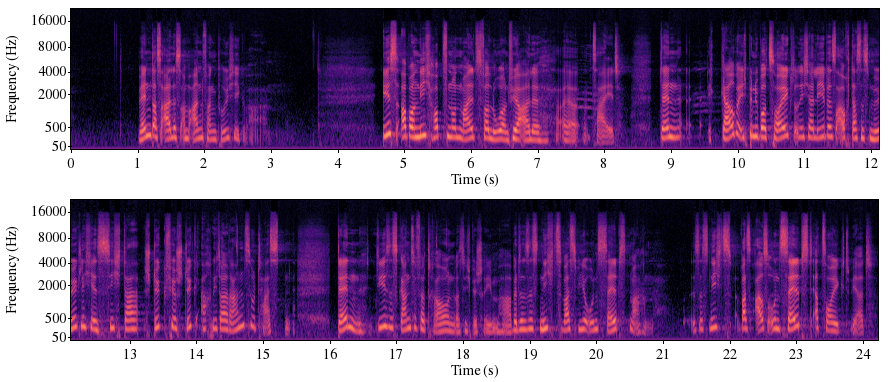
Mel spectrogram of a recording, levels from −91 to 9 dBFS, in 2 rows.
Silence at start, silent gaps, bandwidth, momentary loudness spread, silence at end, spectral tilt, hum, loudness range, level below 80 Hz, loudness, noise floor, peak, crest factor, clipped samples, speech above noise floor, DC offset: 1 s; none; over 20 kHz; 14 LU; 0.1 s; -3 dB/octave; none; 5 LU; -64 dBFS; -25 LUFS; -65 dBFS; -4 dBFS; 22 dB; under 0.1%; 40 dB; under 0.1%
